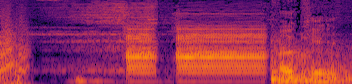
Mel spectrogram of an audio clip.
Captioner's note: buzzer sounds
